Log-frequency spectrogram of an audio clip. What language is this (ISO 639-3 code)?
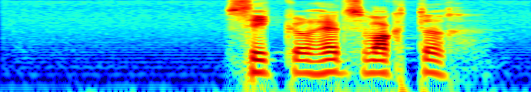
nor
